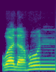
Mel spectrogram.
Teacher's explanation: Dia nak panjang 2 harakat itu nun mati, bukannya hu, bukannya huruf yang sebelum nun mati. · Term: nun musyaddad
